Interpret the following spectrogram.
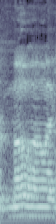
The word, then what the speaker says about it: mojo: ours we got this florida mojo rub or moho you pronounced it i say mojo but anyways it's real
